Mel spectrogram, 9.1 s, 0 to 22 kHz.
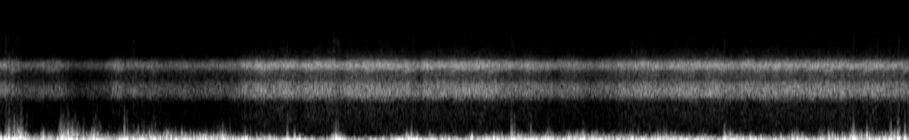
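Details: Rice-paddy frogs calling together during planting season, recorded 30 May 2011, with a steady, overlapping trill in two bands running through the whole stretch and loud low rumbling noise beneath.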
